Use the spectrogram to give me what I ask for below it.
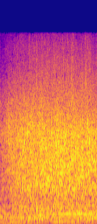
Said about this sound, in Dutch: Op grote afstand in een zaal gevuld met zijn aanhangers, die eh, bij elke gepeperde uitspraak opstonden om te klappen.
